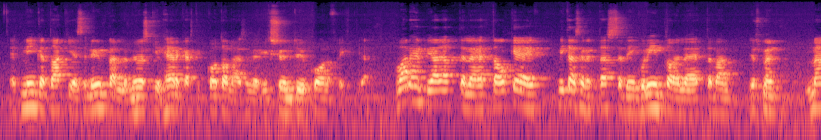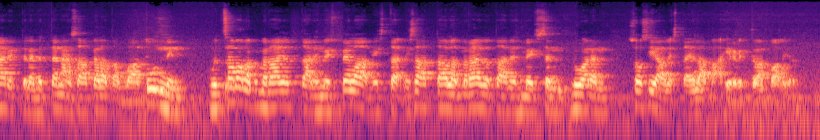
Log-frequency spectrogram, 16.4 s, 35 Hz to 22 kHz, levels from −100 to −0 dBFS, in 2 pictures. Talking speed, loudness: 195 wpm, -13 LUFS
